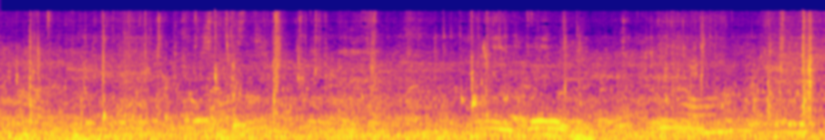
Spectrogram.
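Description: Indistinct chatter from a crowd of people, with faint water sloshing and splashing as plastic gold pans are swirled and dipped in tubs of water. There are scattered small clicks and a brief low thump a little past the middle.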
